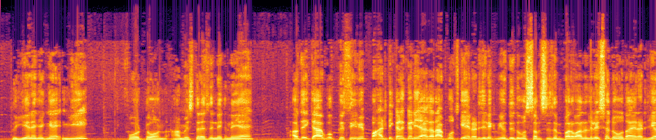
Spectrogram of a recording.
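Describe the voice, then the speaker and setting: Male tutor, high mellow voice, rapid chatty problem walkthrough over faint music. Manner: chatty, repeats filler checks, addresses viewers as brother. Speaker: physics teacher.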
